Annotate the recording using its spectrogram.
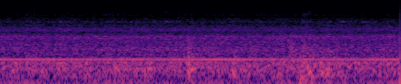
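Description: Footsteps walk across a floor and move away.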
